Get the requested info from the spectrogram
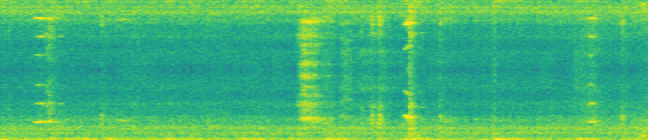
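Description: Inside a Metra commuter train coach in motion: a steady low rumble of the car running along the track, with a few short clicks and knocks about three to four seconds in.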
